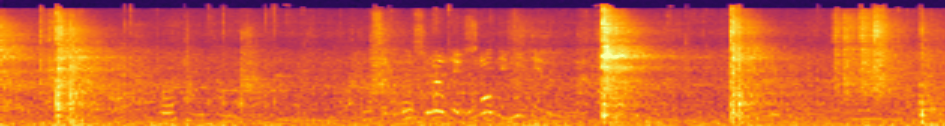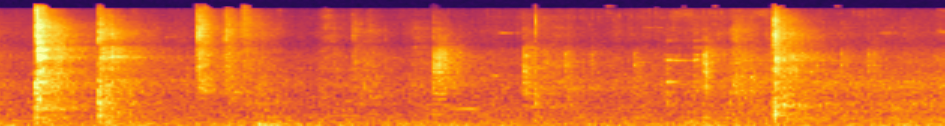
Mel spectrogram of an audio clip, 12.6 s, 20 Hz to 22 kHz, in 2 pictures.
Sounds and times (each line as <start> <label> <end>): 0.0 Baseball Batting Practice 2.7
3.8 Baseball Batting Practice 12.6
